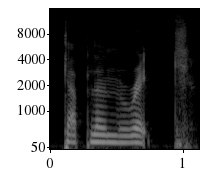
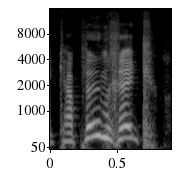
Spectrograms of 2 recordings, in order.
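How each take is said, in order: First: Slow, put-on English accent; unhurried mock English pronunciation. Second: Loud mock German accent; forceful, exaggerated German pronunciation. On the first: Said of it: "J'aime bien faire l'accent, euh, anglais". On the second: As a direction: bark it in a put-on German accent. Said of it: "J'allais dire l'accent allemand". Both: Shown as a demonstration.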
